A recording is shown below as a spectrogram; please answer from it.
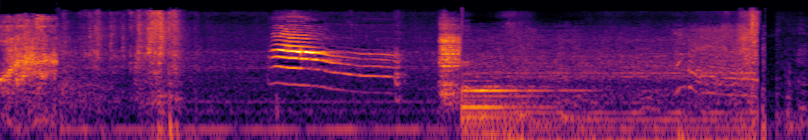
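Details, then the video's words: Domestic cat giving one drawn-out meow that starts high and slides steadily downward over about a second, with clear ringing overtones. A steady low hum sits underneath, and short bursts of other household noise come before and after. "cats meowing"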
